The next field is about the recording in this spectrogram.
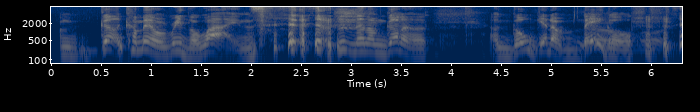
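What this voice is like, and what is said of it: Christopher Walken impression. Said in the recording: “You got to do the voice if you're going to talk about Christopher Walken ... I'm Christopher Walken.”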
